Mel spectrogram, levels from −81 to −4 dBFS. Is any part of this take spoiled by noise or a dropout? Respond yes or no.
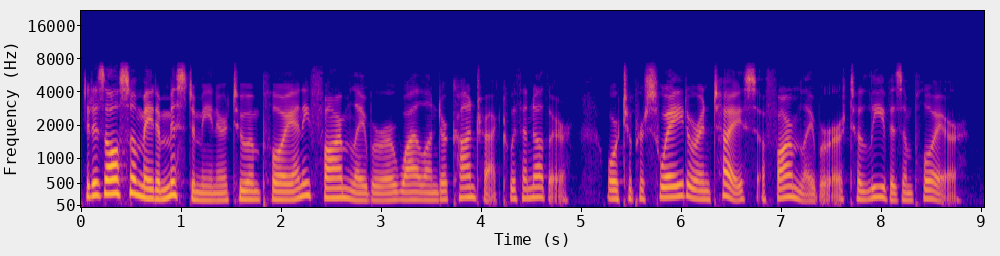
no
